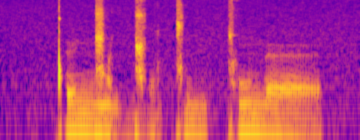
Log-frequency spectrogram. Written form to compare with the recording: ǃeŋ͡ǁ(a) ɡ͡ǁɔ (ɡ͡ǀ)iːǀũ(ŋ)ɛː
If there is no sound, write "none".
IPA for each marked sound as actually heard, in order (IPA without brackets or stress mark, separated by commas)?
a, ǀ, n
